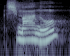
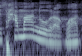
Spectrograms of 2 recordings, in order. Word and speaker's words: 시마누: 시마누 월에 이게 발음은 시마누인데 사람들이 사마누라고 하더라고요.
